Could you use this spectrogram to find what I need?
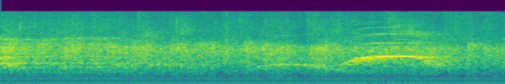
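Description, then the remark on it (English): A crowd claps steadily in praise to God at a preacher's call, a dense, continuous patter of many hands that swells slightly toward the end, with a brief high whistle-like tone rising over it. “Let us all clap. Some are clapping.”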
